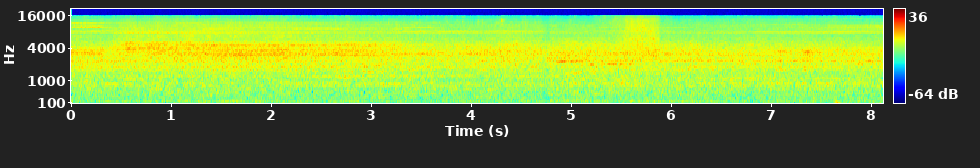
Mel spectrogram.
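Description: Steady, even din of a large busy hall, with one short low thump near the end.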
